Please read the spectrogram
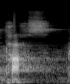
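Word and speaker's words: pass (πᾶς): It's a really simple word, which is pronounced pass, P-A-S. Really simple, three-letter word, pass.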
